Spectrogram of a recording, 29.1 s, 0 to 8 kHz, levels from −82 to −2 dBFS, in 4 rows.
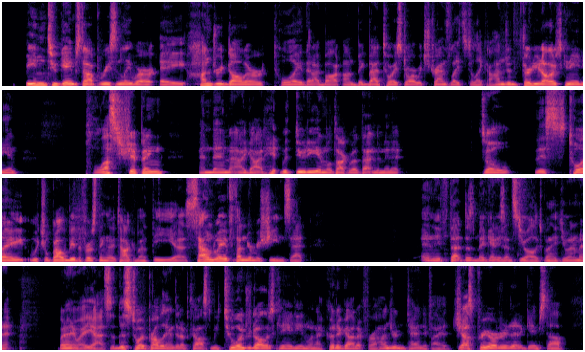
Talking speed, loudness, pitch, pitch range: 215 wpm, -31 LUFS, 105 Hz, 90-120 Hz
